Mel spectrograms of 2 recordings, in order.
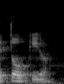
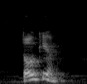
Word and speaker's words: Tokio: Como escuchó, dije Tokio, aunque en ocasiones usted oiga por ahí la pronunciación Tokio, que es impropia y debe evitarse en la lengua actual. Así que lo apropiado, el nombre adecuado de esta ciudad nipona es Tokio y no Tokio.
